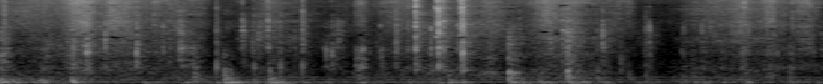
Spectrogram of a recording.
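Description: Fingertips and thumbs press and click the colored face buttons and D-pad of a hand-sized, hollow, white plastic Sega Dreamcast game controller held in both hands. The result is a quiet, rapid series of short, dry plastic clicks and taps with a hollow low thump, bright clicky edges and almost no ring.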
